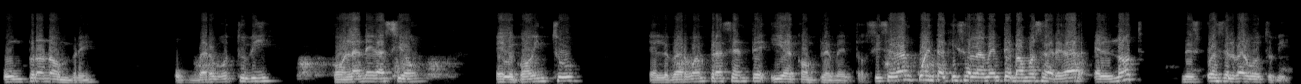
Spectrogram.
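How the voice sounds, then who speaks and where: A man teaching a grade-school English lesson, patiently explaining grammar and modeling English sentences slowly. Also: medium pitch, lively intonation, slight background noise, rough recording. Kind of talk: online class explanation.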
